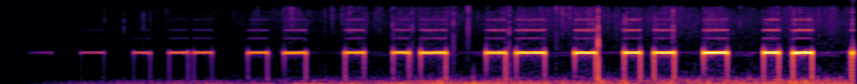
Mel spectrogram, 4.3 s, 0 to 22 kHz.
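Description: Morse-code telegraph beeps opening an early-1960s Italian orchestral pop record: one high tone keyed in quick short and long pulses, growing louder, over a faint low hum.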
